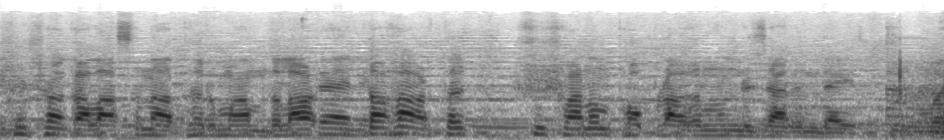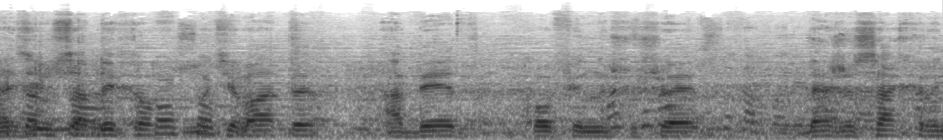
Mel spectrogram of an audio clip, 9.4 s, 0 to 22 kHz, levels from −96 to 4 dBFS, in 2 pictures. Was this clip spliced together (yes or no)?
yes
